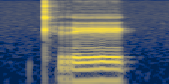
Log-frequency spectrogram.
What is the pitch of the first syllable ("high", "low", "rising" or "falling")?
falling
